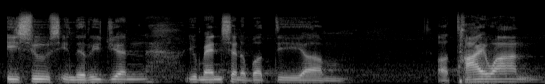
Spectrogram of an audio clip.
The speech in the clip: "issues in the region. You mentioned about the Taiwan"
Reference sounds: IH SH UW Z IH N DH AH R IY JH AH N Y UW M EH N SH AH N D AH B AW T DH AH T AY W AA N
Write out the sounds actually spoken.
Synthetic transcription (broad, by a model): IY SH UW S IH N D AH R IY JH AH N Y UW M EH N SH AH N AH B AW T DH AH T AY W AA N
